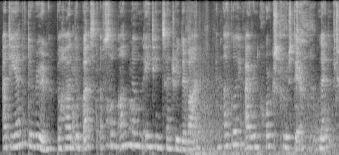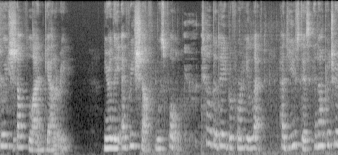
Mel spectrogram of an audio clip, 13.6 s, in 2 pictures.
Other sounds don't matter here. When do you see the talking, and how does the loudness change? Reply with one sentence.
The talking can be heard from 0.0 to 13.5 s, at a steady volume.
